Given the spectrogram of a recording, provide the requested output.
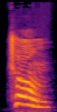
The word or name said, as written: txom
